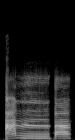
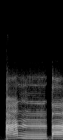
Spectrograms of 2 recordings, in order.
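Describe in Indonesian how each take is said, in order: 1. Bunyi n diucapkan penuh dan jelas. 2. Bunyi n diucapkan penuh dan jelas.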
